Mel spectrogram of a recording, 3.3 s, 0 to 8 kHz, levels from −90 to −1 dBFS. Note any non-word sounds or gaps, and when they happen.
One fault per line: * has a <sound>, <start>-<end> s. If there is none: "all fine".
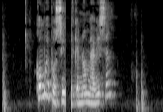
* has a dropout, 1.3-1.4 s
